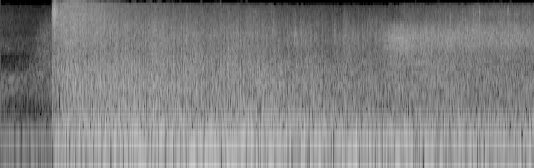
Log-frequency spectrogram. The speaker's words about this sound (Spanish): Ocurrió lo inevitable. Un disparo atravesó el techo y prendió la pólvora.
